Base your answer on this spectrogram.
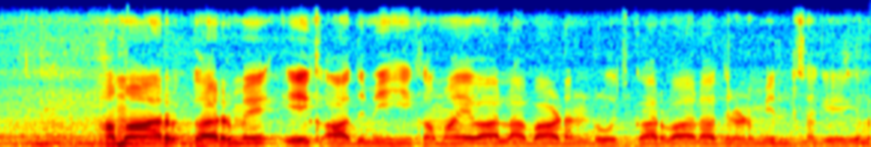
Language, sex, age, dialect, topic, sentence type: Bhojpuri, male, <18, Northern, banking, question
